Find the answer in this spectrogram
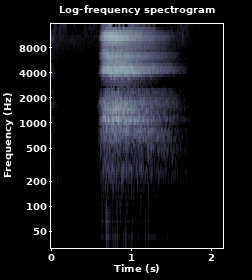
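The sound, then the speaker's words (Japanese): One slow breath out, exhaled on instruction during a breathing exercise. The airy exhale starts suddenly, lasts just over a second and fades away alone, with no voices. “吐いて。もう一回。 吸って。吐いて。”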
